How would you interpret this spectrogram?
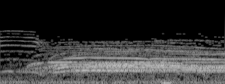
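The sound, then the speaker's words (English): A crowd cheers and shouts loudly and steadily, a swell of many voices rising after a brief start and holding at full strength throughout, with whoops mixed in. The crowd is at a Fight 15 workers' rally in New York City, welcoming a striking Verizon worker. “Let's give her a round of applause, everybody.”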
